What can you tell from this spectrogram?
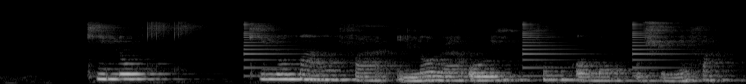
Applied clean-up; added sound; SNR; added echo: none; Guitar; 16 dB; reverberation time 1.0 s.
